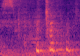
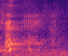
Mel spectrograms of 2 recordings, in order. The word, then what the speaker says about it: sphagnum: I think you don't pronounce the H, you say sphagnum. That's a sphagnum.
